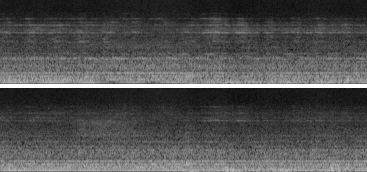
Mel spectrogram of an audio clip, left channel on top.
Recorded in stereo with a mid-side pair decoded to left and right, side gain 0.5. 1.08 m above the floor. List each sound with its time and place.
1.8 s footsteps: 50° right, 6 m; by 3.6 s 60° right, 7 m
